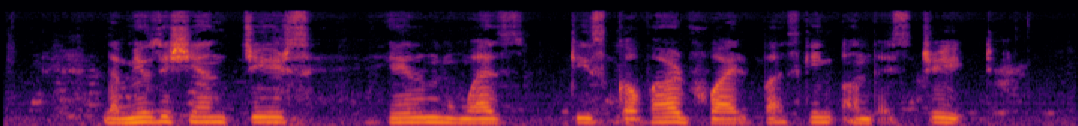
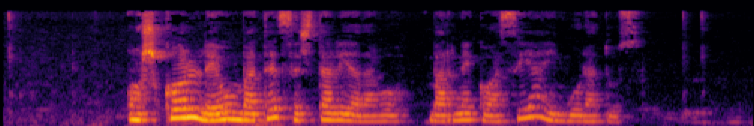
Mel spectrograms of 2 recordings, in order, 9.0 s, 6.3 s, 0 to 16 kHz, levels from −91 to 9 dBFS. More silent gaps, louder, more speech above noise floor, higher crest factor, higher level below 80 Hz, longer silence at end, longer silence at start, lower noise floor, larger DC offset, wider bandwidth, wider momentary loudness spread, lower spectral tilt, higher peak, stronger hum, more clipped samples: neither; second, -25 LUFS vs -16 LUFS; second, 30 dB vs 39 dB; about the same, 20 dB vs 18 dB; about the same, -52 dBFS vs -56 dBFS; second, 0.55 s vs 1 s; second, 0.25 s vs 1.05 s; about the same, -54 dBFS vs -55 dBFS; neither; about the same, 11.5 kHz vs 11.5 kHz; second, 14 LU vs 22 LU; about the same, -5.5 dB/octave vs -5 dB/octave; second, -6 dBFS vs 0 dBFS; neither; neither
